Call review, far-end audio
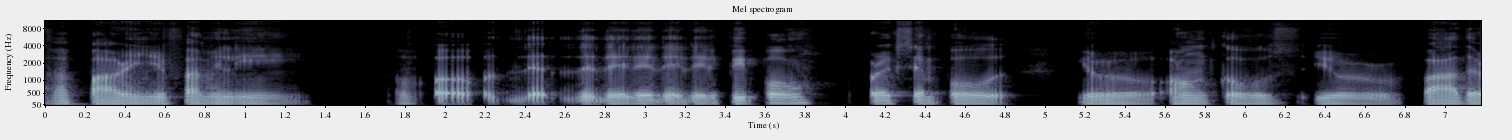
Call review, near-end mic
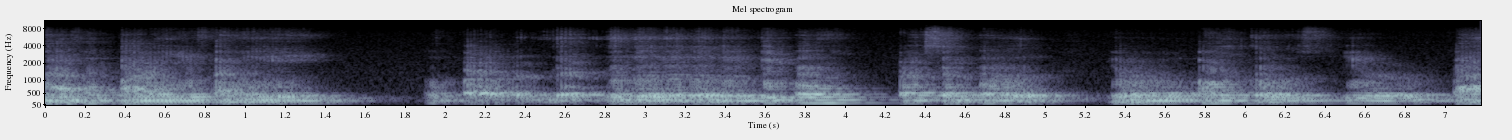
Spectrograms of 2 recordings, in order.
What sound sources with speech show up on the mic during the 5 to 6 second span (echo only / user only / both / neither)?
echo only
